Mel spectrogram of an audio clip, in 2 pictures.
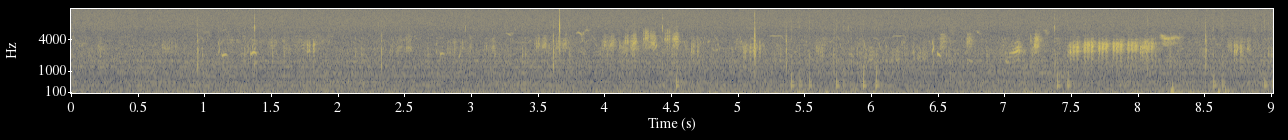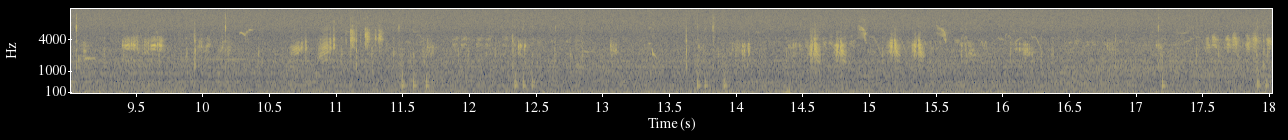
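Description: Scattered short bird chirps, with a brief dense chattering call about eight seconds in.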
